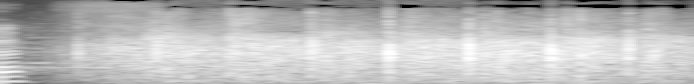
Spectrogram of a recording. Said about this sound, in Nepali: ताली बजाउनु मिल्छ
